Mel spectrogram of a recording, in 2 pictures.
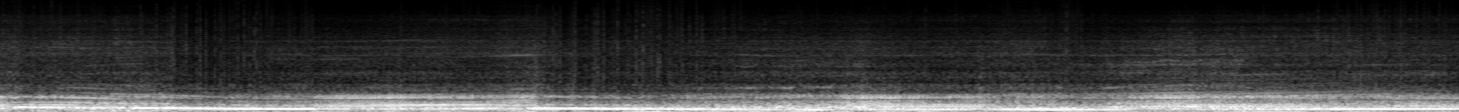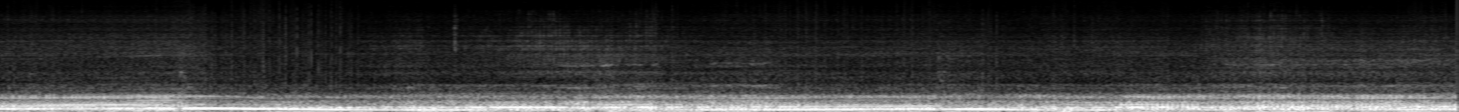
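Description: Car engine heard from inside the cabin while lapping a race track at speed. The engine note climbs under acceleration and drops back several times, as with gear changes and braking into corners.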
